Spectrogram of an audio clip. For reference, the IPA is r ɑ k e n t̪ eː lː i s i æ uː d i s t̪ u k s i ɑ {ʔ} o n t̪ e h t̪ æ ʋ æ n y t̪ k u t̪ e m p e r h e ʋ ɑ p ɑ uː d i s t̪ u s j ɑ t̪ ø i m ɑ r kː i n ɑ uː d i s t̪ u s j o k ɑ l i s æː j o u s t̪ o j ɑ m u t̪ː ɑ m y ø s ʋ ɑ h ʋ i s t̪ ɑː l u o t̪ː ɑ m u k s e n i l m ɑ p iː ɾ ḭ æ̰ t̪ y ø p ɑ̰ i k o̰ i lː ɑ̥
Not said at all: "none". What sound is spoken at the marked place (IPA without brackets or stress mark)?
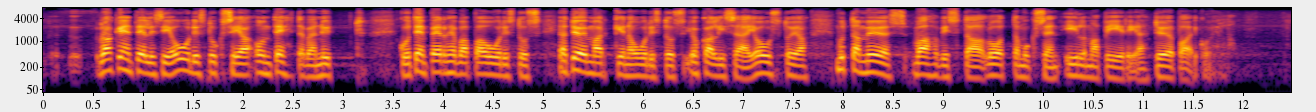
ʔ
